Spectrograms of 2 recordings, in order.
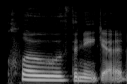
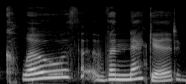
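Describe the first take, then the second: First: Said in the usual way. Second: "naked" said as "nekkid"; Southern "NEK-id" for "naked"; Southern pronunciation. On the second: Retold or imitated. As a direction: stretch it slowly, NAKED with a short "neck" vowel. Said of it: "a lot of people say naked instead of naked".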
